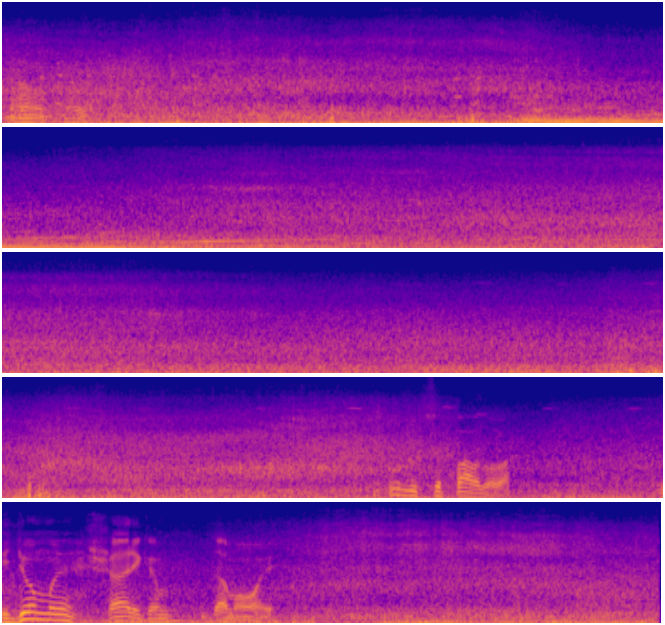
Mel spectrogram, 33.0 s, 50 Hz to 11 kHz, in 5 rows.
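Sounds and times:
road noise: 0:00.0 - 0:33.0
vehicle passing: 0:01.2 - 0:13.0
vehicle engine accelerating: 0:04.6 - 0:11.7.

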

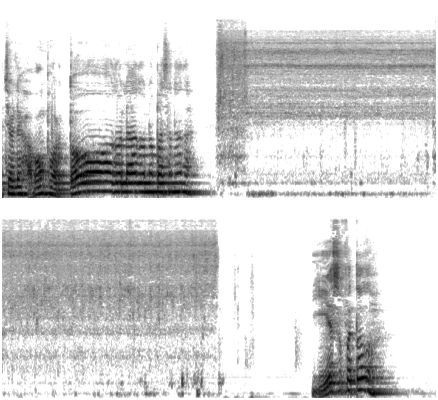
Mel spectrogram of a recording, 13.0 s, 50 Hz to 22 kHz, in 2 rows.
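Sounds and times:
tap water running into sink: 0:03.2 - 0:09.9.

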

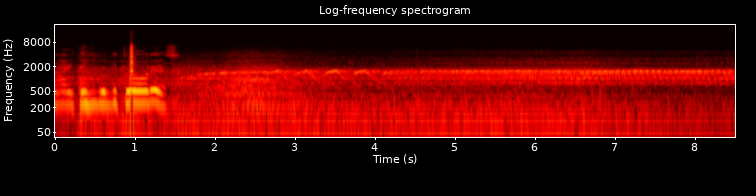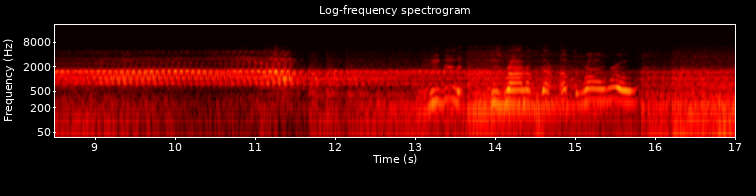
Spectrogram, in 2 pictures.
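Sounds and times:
ambulance siren wailing: 0:00.6 - 0:15.8.

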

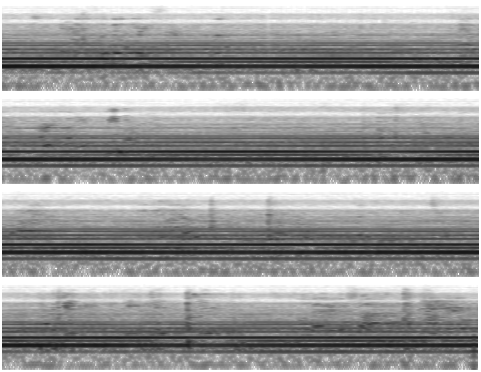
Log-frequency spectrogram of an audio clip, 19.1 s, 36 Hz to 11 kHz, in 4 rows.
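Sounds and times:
low electrical hum: 0:00.0 - 0:19.0
indistinct voices: 0:07.9 - 0:19.0.

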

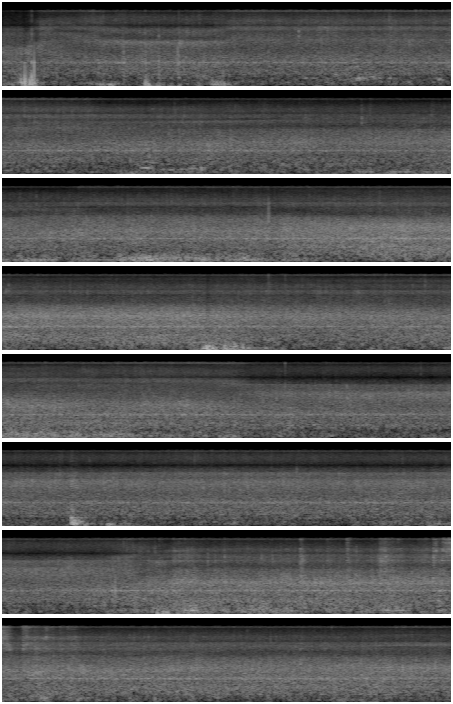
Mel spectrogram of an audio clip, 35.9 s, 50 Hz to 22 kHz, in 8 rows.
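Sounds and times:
wind rumbling: 0:00.0 - 0:20.5, 0:27.9 - 0:35.8
heavy rain pouring: 0:00.0 - 0:35.9.

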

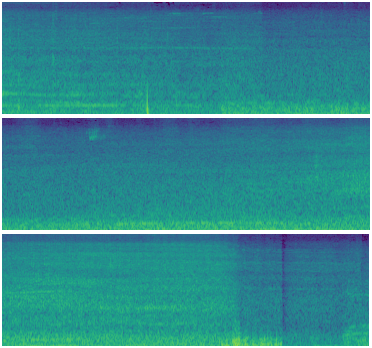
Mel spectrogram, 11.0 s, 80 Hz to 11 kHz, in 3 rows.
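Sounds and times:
bus engine passing: 0:00.0 - 0:11.0.

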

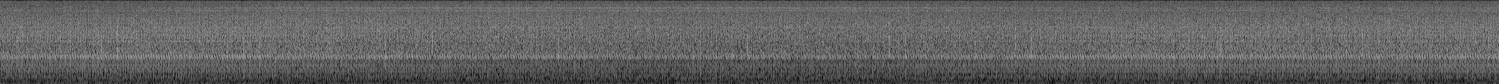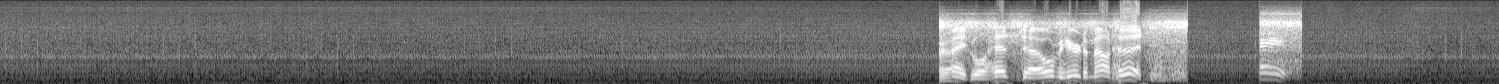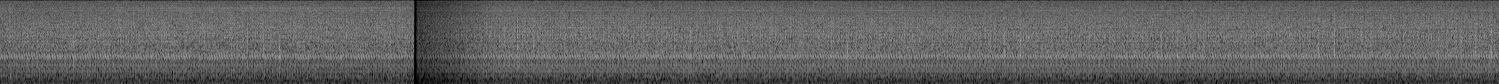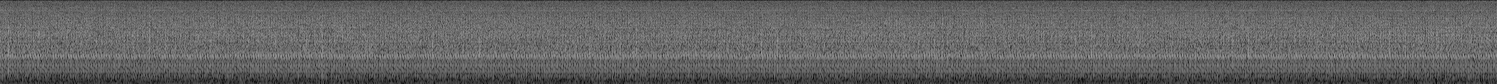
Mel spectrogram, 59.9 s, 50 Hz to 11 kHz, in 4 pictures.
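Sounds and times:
faint steady tones: 0:24.4 - 0:26.9, 0:27.6 - 0:28.0
intercom hum and hiss: 0:24.4 - 0:26.9, 0:27.6 - 0:28.0.

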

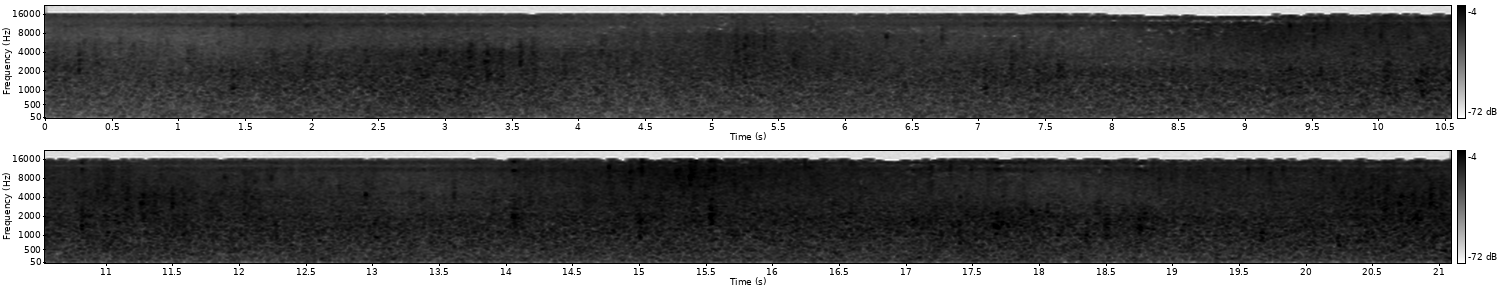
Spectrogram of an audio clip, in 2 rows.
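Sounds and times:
rain on wet asphalt: 0:00.0 - 0:21.0.

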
